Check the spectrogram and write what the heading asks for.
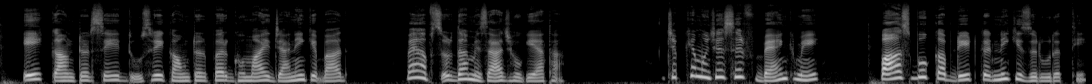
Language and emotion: Urdu, sad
